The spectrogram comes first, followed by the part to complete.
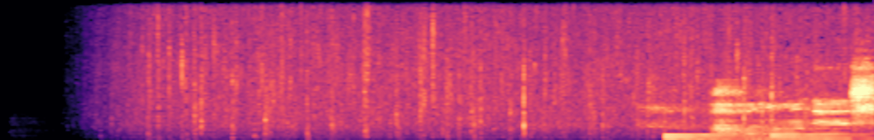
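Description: Steady rain patter with scattered individual drops fades in. About five seconds in, music enters loudly with sustained chords over a bass line.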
